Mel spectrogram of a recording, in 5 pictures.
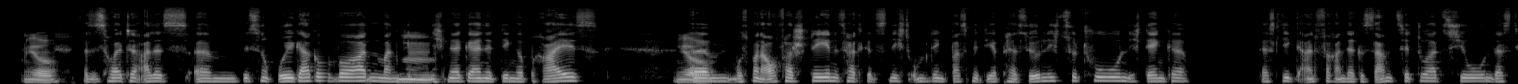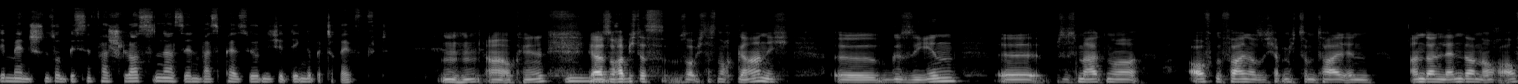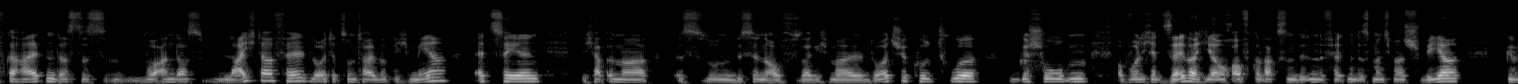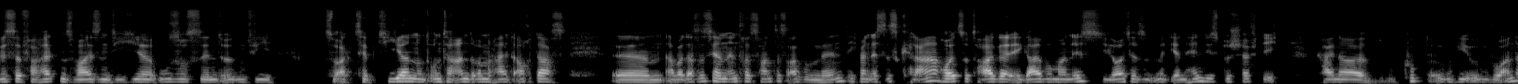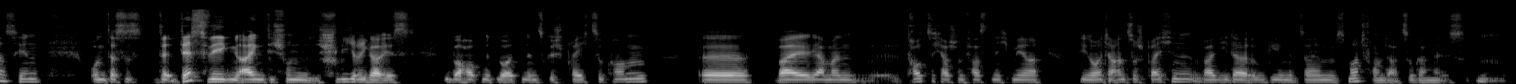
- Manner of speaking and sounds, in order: other background noise
- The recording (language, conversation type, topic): German, advice, Wie kann ich Gespräche vertiefen, ohne aufdringlich zu wirken?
